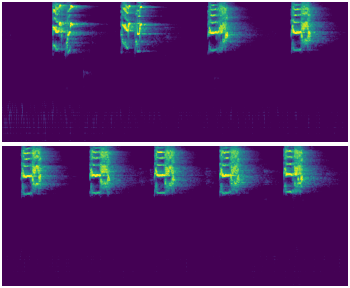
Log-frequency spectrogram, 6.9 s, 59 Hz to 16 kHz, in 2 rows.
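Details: A lovebird repeats ten high, rasping chirps at a steady rhythm, one about every 0.7 seconds, against a quiet background.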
